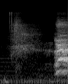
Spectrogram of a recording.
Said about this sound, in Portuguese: Eu, eu Esse é meu cachorro latindo.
